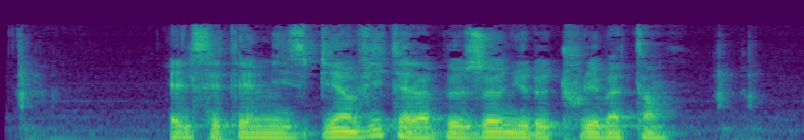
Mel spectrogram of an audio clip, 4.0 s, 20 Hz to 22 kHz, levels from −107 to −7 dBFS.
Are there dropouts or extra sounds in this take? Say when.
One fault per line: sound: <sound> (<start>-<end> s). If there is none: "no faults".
no faults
